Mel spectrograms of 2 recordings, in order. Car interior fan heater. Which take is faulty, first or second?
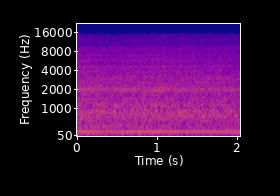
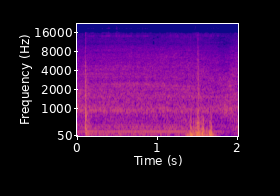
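first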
